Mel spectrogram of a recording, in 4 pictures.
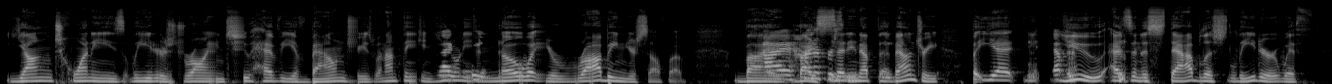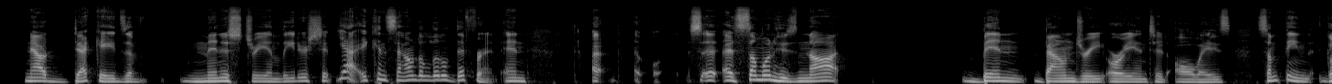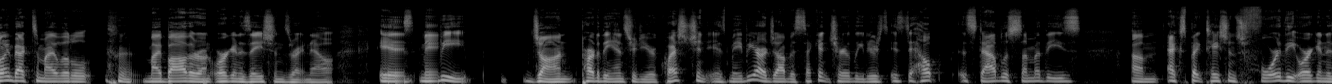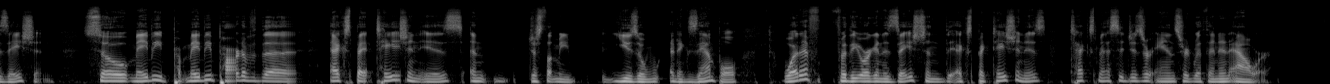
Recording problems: choppy; very; from 1.5 to 6 s, from 29 to 31 s and from 42 to 45 s; 11% of the speech affected

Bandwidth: 15.5 kHz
